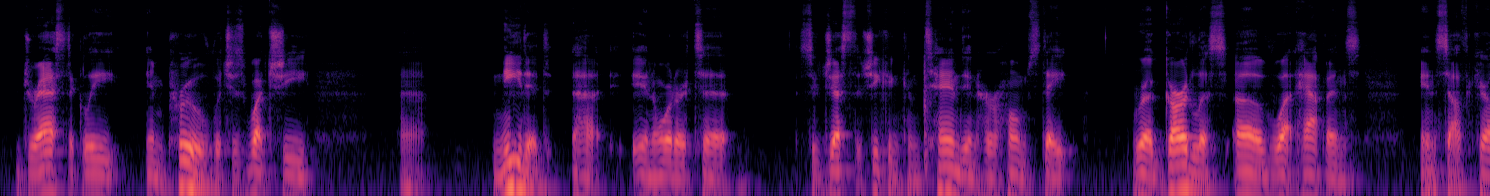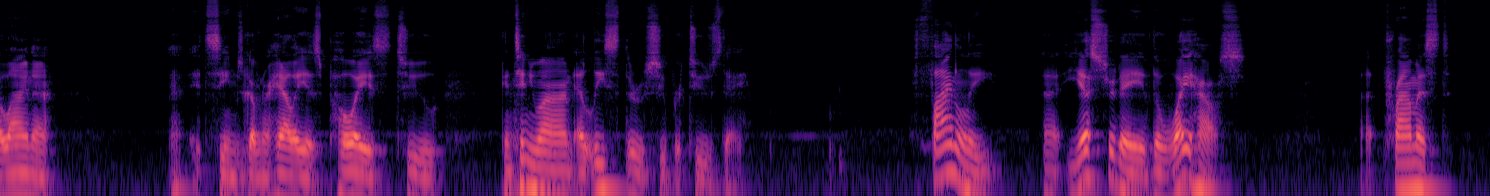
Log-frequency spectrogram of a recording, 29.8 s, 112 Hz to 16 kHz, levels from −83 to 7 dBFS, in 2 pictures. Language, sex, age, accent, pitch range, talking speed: English, male, 40-59, American, 95-130 Hz, 100 wpm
